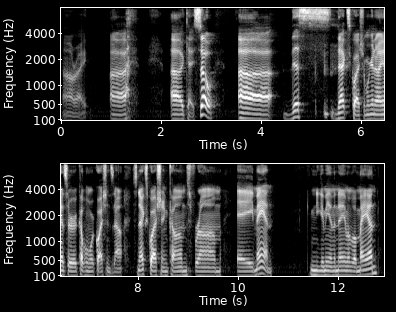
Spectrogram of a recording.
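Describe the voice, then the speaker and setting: A man's voice: mid-range voice, measured pace, smooth. A young man co-hosting a casual comedy show, with a mid-range voice. He rambles, laughs at his own jokes and restarts his sentences often. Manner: rambling, giggly, with many restarts. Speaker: podcast co-host.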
